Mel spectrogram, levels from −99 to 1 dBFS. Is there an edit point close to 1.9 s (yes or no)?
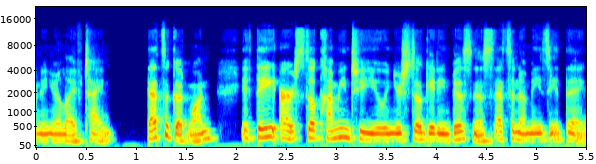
no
